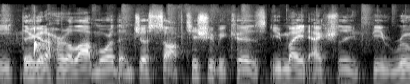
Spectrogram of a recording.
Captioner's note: none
